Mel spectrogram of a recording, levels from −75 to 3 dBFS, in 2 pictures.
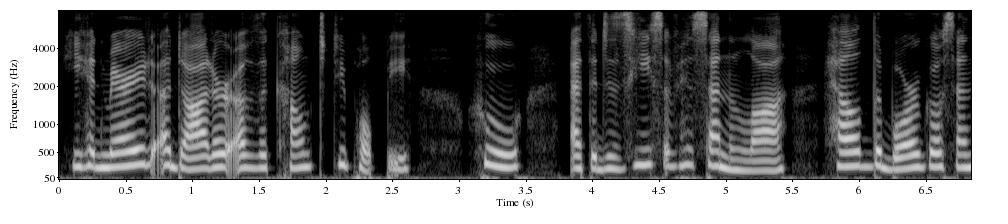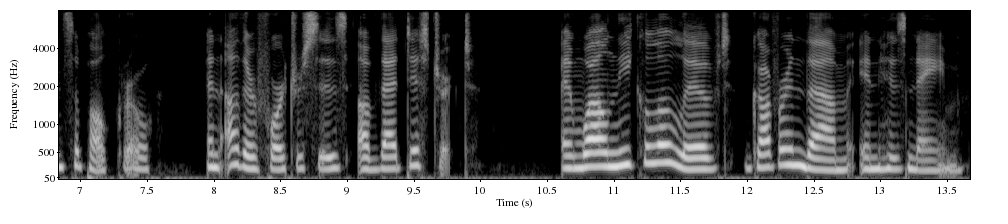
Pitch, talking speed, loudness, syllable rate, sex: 225 Hz, 170 wpm, -17 LUFS, 5.1 syllables/s, female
